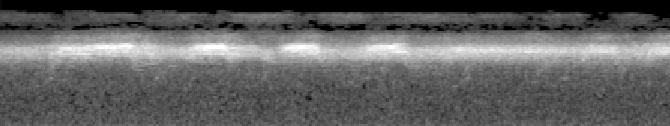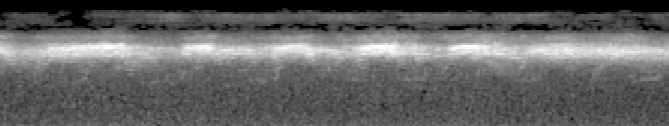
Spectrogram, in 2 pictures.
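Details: Japanese summer cicadas in full chorus: a high shrill buzz that swells and fades in loud pulses roughly every second over a constant droning background.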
